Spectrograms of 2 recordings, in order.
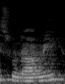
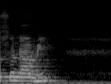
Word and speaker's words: tsunami: here that is t tsunami or basically t is silent here so tsunami okay if you are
